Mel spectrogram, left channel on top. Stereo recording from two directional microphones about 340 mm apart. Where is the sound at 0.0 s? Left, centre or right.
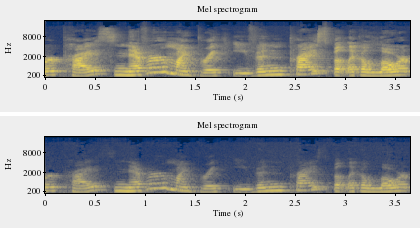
Centre.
